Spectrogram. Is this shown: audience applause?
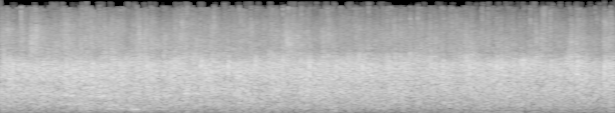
yes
